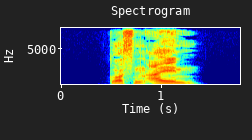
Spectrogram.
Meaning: first/third-person plural preterite of eingießen
- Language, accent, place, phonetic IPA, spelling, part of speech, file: German, Germany, Berlin, [ˌɡɔsn̩ ˈaɪ̯n], gossen ein, verb, De-gossen ein.ogg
